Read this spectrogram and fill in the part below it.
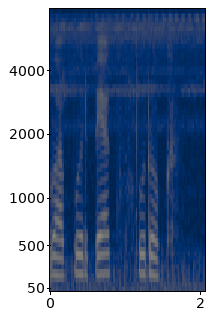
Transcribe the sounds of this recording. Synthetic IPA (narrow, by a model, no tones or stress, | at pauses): wapuɾpak | puɾok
